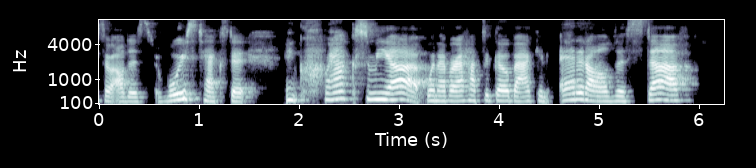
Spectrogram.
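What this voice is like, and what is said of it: Southern accent, fast speech. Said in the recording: “my Southern accent, or I'm talking too fast ... it's your accent and you talk so fast”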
